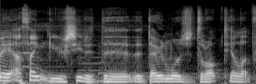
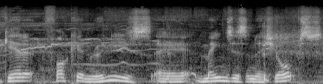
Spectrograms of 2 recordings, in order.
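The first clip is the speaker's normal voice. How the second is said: usual speaking voice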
